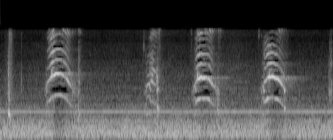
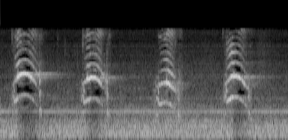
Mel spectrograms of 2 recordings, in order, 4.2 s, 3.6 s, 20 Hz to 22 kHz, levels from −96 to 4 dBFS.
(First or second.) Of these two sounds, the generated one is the second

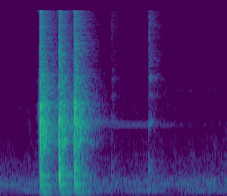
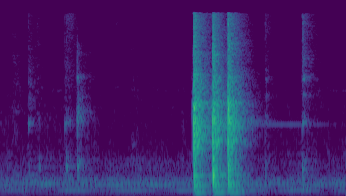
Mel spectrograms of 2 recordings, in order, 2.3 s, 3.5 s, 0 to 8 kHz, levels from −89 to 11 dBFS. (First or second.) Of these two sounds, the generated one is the first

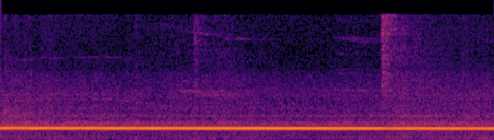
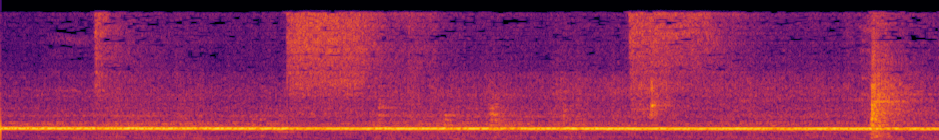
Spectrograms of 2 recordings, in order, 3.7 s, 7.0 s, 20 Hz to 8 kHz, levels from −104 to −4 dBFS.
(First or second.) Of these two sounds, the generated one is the second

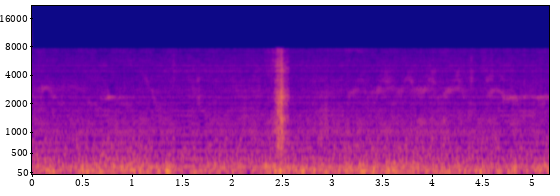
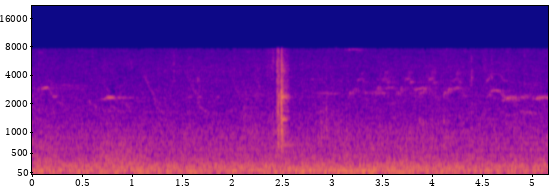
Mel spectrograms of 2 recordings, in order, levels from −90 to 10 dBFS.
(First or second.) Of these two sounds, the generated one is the first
